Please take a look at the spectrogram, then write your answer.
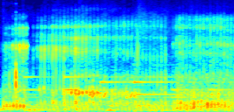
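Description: A cat purrs steadily and close up, a continuous rumbling purr filling the short stretch with faint room noise behind it.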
